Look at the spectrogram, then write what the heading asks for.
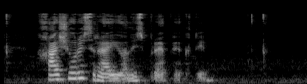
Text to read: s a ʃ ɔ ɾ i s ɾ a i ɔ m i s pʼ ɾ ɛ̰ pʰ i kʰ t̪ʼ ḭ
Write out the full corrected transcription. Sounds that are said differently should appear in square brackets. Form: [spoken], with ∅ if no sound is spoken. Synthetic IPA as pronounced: [χ] a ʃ [u] ɾ i s ɾ a i ɔ [n] i s pʼ ɾ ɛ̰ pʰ [ɛ] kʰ t̪ʼ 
